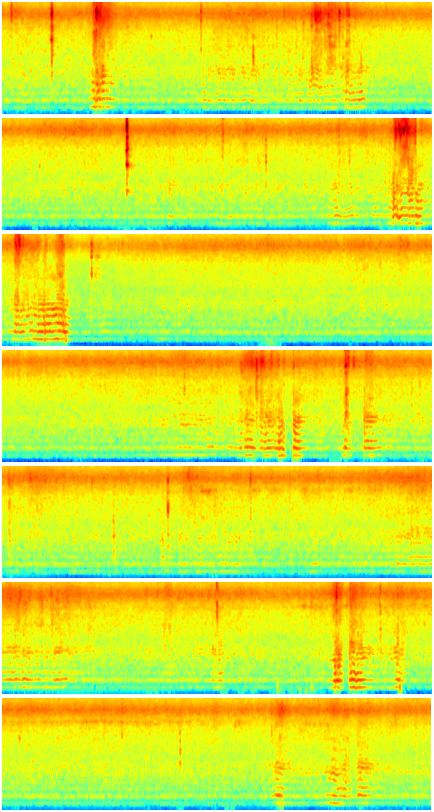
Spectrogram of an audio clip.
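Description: Honey bee swarm buzzing around an open hive box: a steady hum, with single bees flying close by and swelling louder for a moment several times.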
